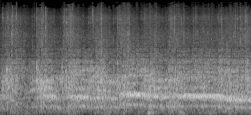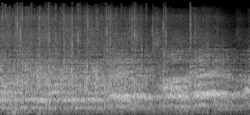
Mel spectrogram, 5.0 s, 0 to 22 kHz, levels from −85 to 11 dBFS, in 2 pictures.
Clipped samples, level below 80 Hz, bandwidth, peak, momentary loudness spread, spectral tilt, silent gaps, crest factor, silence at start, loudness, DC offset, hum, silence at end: under 0.1%; -48 dBFS; over 20 kHz; -2 dBFS; 4 LU; -3 dB/octave; none; 12 dB; 0 s; -15 LUFS; under 0.1%; none; 0 s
